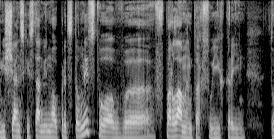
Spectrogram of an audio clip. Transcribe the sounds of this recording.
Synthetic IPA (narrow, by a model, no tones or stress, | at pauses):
mʲiʃt͡ʃanʲsʲkɪjst̪ɑnʋʲinmɑwpɾet̪st̪ɐwnɪt̪st̪ʋɔw | wpɐrlˠɑment̪ɐxsʋɔjixkɾɐjin | t̪ɔ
